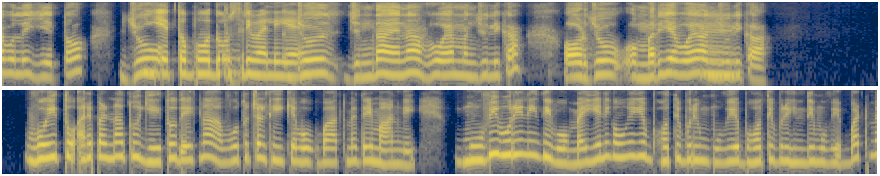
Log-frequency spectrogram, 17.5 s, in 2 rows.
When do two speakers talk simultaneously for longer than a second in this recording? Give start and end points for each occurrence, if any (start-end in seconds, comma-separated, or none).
none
